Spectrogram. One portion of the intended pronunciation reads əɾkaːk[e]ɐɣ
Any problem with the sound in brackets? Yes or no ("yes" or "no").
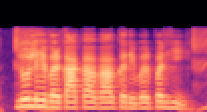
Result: yes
